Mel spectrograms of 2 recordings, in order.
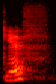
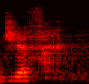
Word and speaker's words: GIF: I say I know it's supposed to be gif like gift without the tea but I just say jiff my name's juice alright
